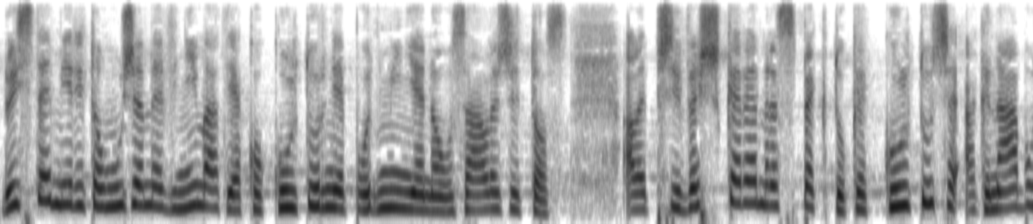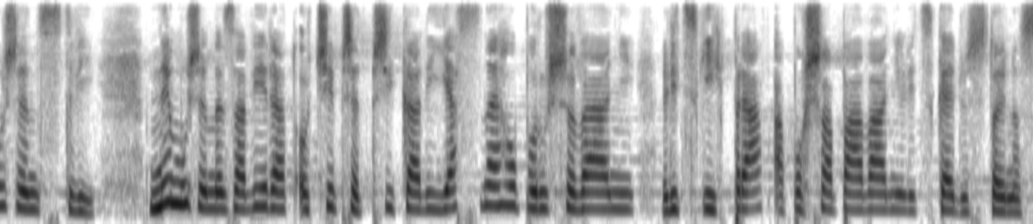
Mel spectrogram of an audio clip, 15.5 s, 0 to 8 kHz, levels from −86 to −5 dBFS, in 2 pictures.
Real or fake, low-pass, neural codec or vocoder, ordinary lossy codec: real; 7.2 kHz; none; none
